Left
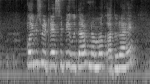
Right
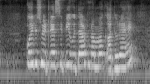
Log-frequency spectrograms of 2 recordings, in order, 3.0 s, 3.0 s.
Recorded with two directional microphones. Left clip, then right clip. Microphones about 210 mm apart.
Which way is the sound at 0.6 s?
50° right (ahead or behind).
